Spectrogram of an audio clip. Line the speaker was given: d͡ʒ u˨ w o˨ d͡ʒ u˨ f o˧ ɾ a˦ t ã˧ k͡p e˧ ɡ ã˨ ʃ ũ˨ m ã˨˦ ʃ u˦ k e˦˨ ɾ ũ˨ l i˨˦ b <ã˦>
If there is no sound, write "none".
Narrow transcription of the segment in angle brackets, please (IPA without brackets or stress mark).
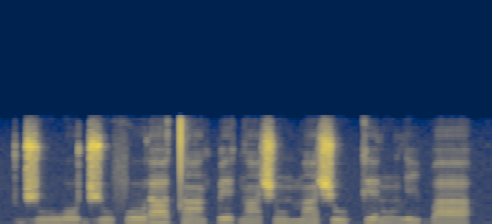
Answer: a˦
